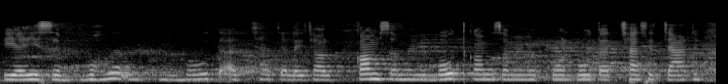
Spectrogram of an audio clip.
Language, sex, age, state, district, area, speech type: Maithili, female, 18-30, Bihar, Samastipur, urban, spontaneous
